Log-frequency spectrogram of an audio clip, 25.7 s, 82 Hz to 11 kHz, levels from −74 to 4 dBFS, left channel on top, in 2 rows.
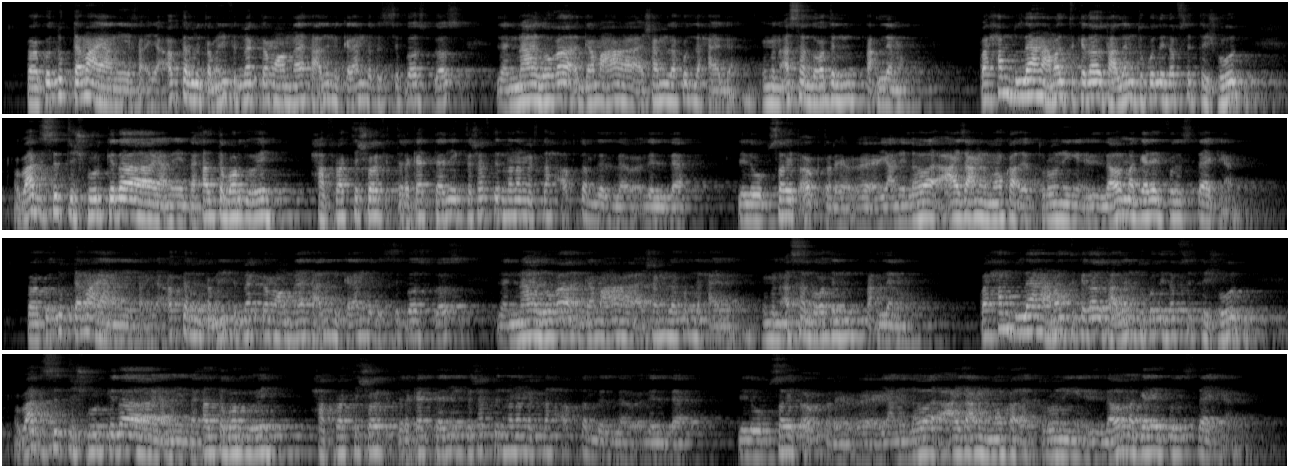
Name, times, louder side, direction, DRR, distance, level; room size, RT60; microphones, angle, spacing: voice 1, 0.2-4.6 4.9-9.1 9.8-12.5 13.0-15.6 15.9-19.7 20.2-25.2, left 5 dB, 80° left, 8 dB, 0.4 m, -25 dB
10.0 x 3.6 x 6.6 m, 1.4 s
head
